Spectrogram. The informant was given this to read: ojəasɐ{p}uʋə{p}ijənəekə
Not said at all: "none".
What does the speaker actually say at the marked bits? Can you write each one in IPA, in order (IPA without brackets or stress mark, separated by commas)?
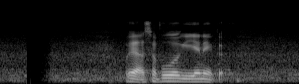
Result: p, k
